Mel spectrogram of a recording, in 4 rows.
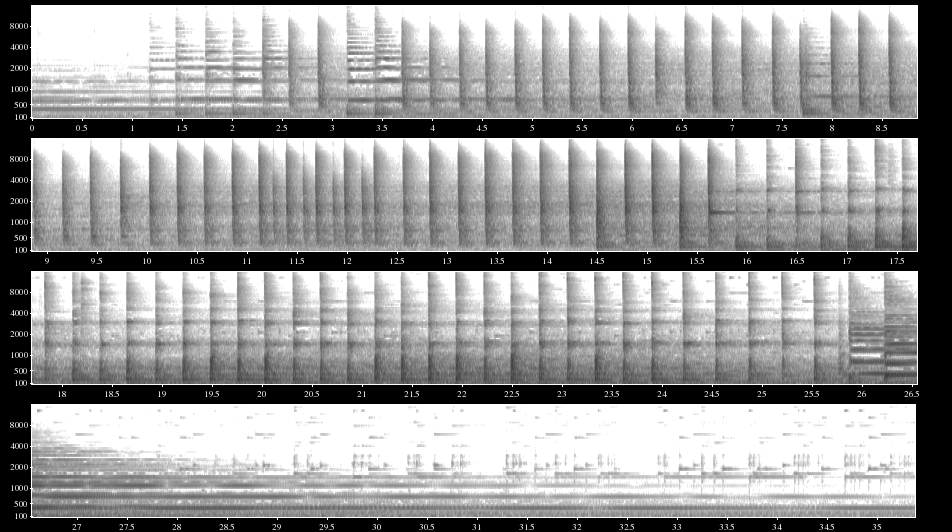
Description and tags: HI KNOCKS 2 track recording of an old bare piano soundboard manipulated in various ways. Recordings made with 2 mxl 990 mics, one close to the strings and another about 8 feet back. These are stereo recordings but one channel is the near mic and the other is the far mic so some phase and panning adjustment may be necessary to get the best results. An RME Fireface was fed from the direct outs of a DNR recording console.
horror, effect, fx, piano, industrial, sound-effect, soundboard, sound, acoustic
